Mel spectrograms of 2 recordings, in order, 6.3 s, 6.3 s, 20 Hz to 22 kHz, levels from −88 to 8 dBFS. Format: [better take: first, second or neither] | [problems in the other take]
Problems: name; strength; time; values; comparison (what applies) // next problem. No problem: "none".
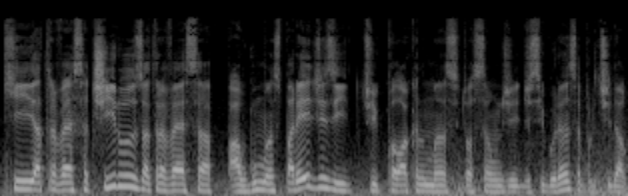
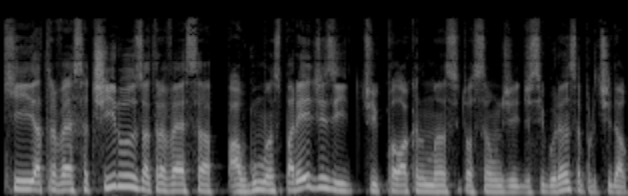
second | wind noise on the microphone; occasional gusts; 25 dB below the speech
